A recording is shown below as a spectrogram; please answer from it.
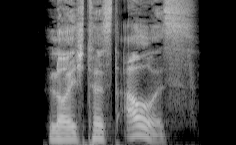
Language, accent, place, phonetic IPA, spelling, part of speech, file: German, Germany, Berlin, [ˌlɔɪ̯çtəst ˈaʊ̯s], leuchtest aus, verb, De-leuchtest aus.ogg
- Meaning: inflection of ausleuchten: 1. second-person singular present 2. second-person singular subjunctive I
